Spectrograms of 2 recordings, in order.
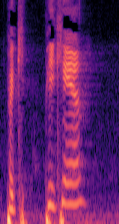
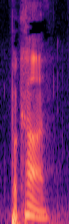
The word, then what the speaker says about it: pecan: How do you say pecan? I'm like, pecan or pecan? – Pecan.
